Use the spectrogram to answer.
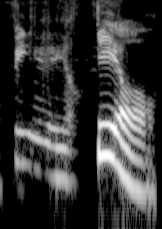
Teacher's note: It's like this long E sound. Feel. We want to stretch that vowel sound out longer.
